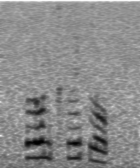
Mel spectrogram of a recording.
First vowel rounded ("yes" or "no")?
yes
